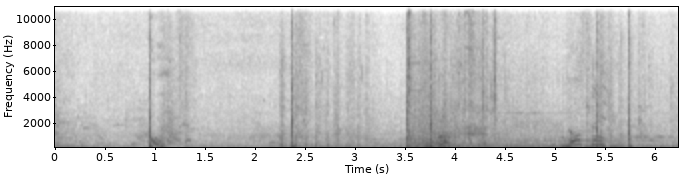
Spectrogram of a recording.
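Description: Rifle shots crack loudly and echo.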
